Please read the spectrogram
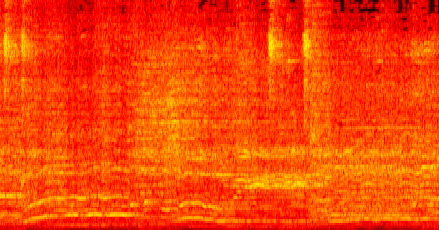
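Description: Gospel choir singing with instrumental accompaniment, a voice sliding up into a long held note just after the start.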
